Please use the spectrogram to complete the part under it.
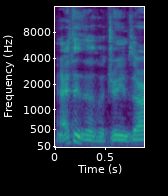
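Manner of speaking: excited yelling out.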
